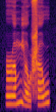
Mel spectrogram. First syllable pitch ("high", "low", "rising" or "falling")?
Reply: rising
